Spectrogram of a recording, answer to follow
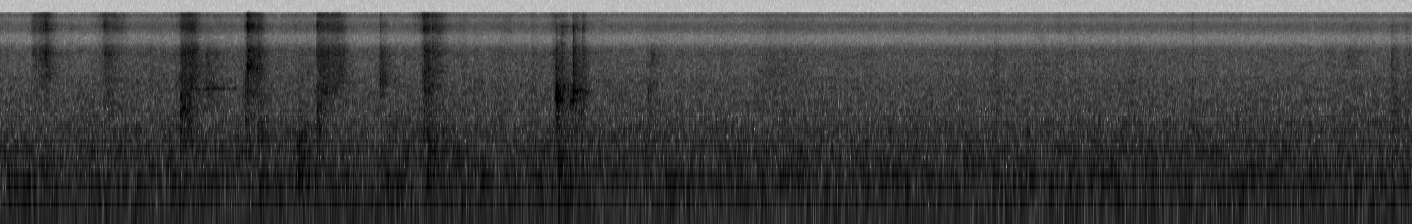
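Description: Steady low rumble of a cargo ship's engine running under way in heavy seas, with several sharp knocks or rattles in the first four seconds.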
